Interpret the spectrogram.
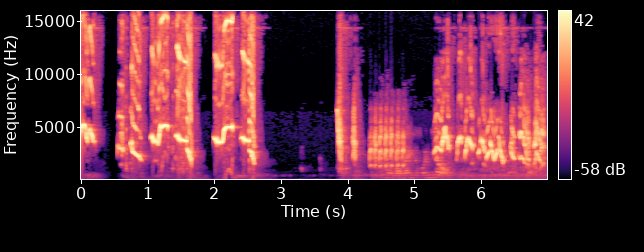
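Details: Oriental magpie-robin singing and dancing in the evening: loud, clear whistled notes with sharp flicks, then a pause. The song resumes as softer, harsher chattering, over a faint low hum.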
